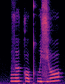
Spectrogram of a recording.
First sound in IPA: ð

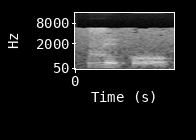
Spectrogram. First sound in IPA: z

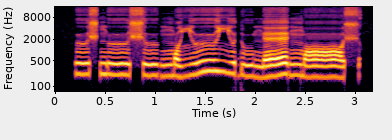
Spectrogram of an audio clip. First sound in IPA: ɯː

